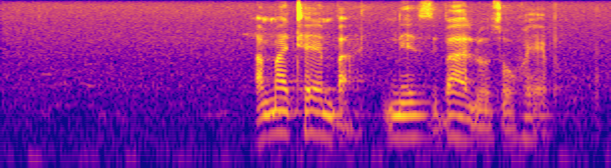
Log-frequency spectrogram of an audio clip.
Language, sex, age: Zulu, male, 23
